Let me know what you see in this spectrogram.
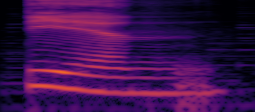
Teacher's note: front nasal in the end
